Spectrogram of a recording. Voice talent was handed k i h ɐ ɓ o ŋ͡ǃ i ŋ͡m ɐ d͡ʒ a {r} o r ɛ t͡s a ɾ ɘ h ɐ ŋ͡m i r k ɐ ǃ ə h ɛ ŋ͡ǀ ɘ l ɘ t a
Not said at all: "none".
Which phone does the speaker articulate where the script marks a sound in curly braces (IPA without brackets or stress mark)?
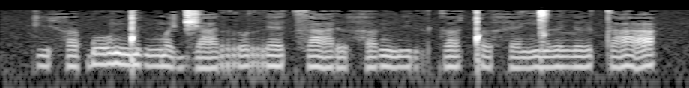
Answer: r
